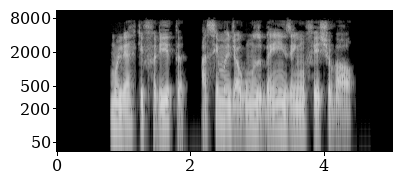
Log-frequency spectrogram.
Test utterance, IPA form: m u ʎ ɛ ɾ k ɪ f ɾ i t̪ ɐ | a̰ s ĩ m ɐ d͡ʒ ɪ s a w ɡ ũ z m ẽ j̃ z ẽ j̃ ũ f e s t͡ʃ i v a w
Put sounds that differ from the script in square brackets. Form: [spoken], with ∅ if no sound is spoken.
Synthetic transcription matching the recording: m u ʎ ɛ ɾ k ɪ f ɾ i t̪ ɐ | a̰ s ĩ m ɐ d͡ʒ ɪ [∅] a w ɡ ũ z [b] ẽ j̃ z ẽ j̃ ũ f e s t͡ʃ i v a w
